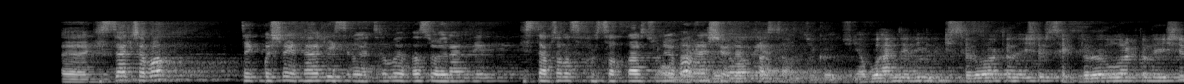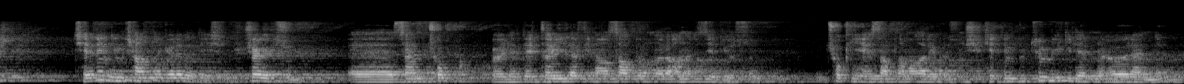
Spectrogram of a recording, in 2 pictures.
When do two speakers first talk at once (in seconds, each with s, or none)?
6.5 s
